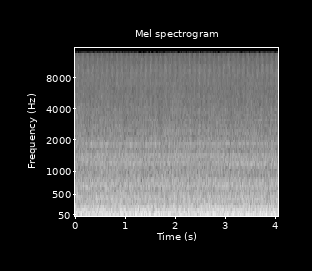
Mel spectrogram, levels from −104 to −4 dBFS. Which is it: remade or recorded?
recorded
